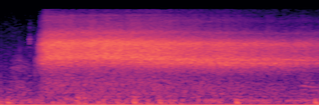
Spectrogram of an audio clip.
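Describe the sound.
A voice makes a long, steady "shh" hiss imitating burning fire, illustrating the Hebrew letter Shin. It starts abruptly and holds for about three seconds with a bright, airy high-pitched texture that fades slightly toward the end.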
